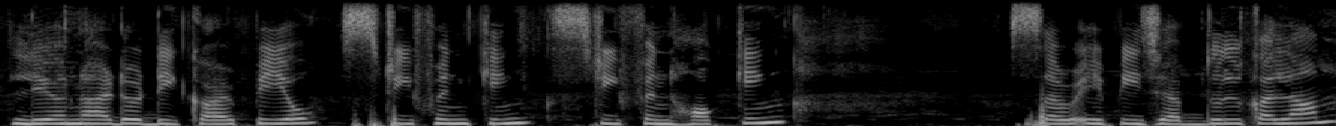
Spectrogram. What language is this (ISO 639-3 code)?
guj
